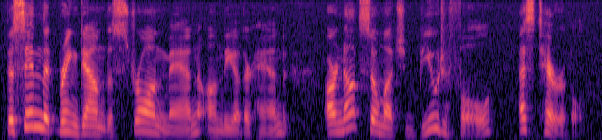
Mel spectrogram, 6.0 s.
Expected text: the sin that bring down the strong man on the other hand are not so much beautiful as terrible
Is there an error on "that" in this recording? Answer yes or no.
no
